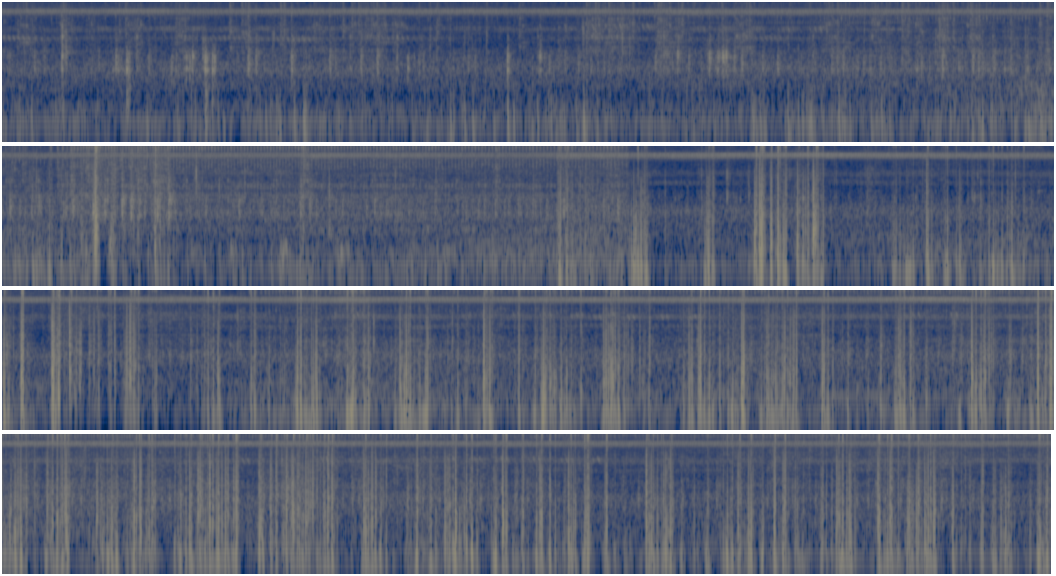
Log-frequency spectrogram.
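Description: Bicycle rattling and its tyres rolling over a rough, uneven path: a dense, irregular clatter of knocks over a low rumble, which grows louder and busier about twelve seconds in.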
